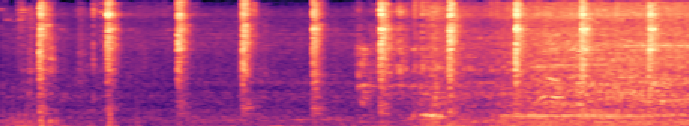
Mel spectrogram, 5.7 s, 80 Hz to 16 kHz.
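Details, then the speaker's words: Honda TMX125 Alpha kick-start motorcycle with weak spark and a no-start: repeated kicks with sharp clicks, never fires. Wiring, ground and CDI tested good and the CDI socket was cleaned for corrosion; the ignition coil was faulty and was replaced with a new universal coil. "guys na-testing ko na lahat ngayon par may problema sa kanya yung ignition coil ta-try natin palitan muna ng ignition na bago ito siya universal"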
